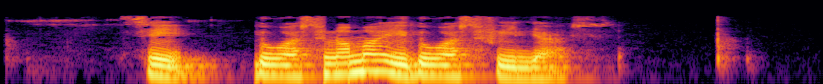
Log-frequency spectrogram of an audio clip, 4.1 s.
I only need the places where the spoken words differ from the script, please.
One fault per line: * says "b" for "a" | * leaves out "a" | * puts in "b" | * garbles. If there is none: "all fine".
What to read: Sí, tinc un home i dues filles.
* says "dues" for "tinc"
